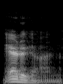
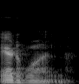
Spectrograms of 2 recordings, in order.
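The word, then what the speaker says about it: Erdoğan: of turkey right now his name is president erdogan or correct pronunciation would be president erdogan a little bit in the instead of a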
